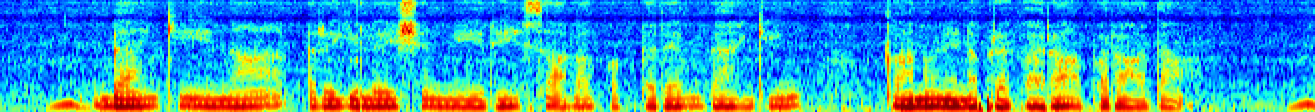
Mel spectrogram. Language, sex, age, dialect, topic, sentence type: Kannada, female, 25-30, Mysore Kannada, banking, statement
